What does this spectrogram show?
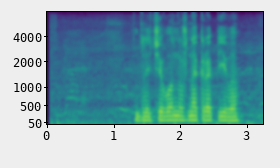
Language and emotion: Russian, neutral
